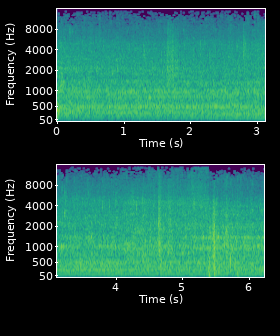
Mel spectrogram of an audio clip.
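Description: Steady running and splashing water from a reef aquarium's overflow and sump, with a steady low hum, most likely the pump. A couple of light knocks come near the end.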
